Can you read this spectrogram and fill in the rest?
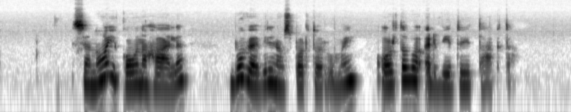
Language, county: Lithuanian, Vilnius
